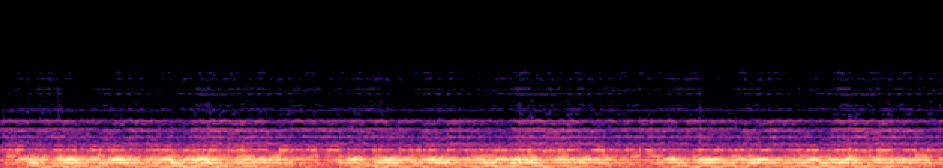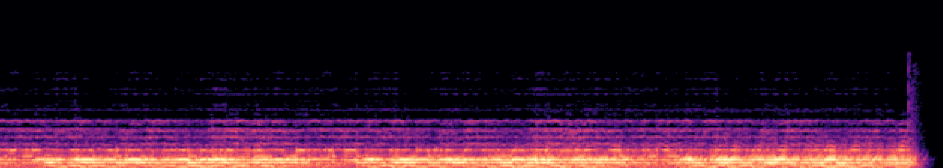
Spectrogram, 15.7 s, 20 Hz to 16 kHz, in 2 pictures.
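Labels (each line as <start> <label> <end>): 0.0 Repeated metallic, muffled siren sounds. 15.7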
